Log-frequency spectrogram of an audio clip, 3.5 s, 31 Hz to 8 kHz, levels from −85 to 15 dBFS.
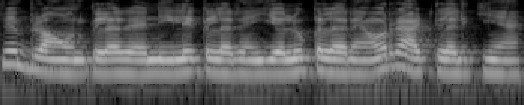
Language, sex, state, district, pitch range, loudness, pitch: Hindi, female, Bihar, Sitamarhi, 170-180 Hz, -23 LUFS, 170 Hz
